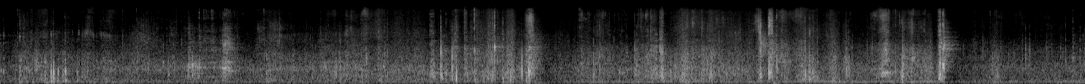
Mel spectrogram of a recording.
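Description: Corrugated cardboard box being cut and folded by hand into flat sheets: irregular scraping, crackling and sharp taps throughout.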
